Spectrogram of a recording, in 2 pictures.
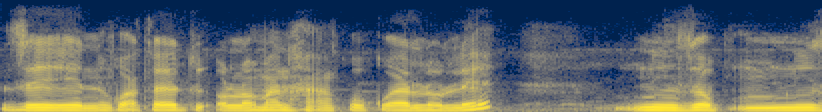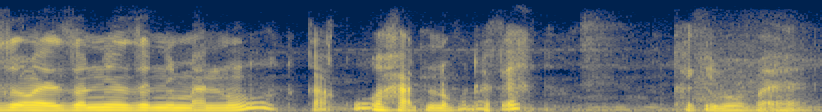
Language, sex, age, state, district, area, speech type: Assamese, female, 60+, Assam, Dibrugarh, rural, spontaneous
